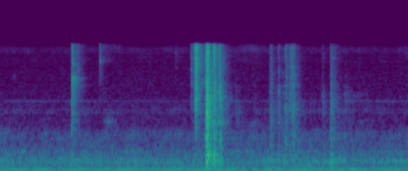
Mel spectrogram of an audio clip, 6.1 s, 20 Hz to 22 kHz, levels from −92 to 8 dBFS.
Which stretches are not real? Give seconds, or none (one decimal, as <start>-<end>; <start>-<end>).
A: none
